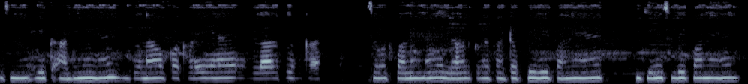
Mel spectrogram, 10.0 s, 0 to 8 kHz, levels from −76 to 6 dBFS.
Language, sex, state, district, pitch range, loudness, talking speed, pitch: Hindi, female, Bihar, Purnia, 210-220 Hz, -26 LUFS, 155 wpm, 215 Hz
